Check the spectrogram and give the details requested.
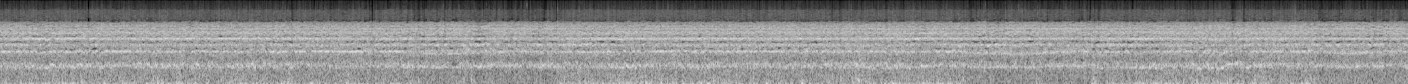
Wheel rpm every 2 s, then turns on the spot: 230, 230, 230, 220, 230, 220, 230.
none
